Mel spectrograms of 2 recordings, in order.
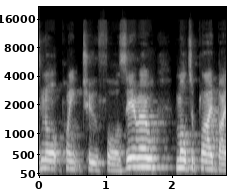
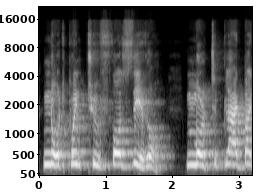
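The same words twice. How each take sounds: First: It is said in the speaker's ordinary accent. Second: It is said in an attempted Welsh accent.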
